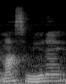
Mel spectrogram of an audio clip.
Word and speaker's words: Masamune: Is it Masamune? Is that how you pronounce it? It is, yeah.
